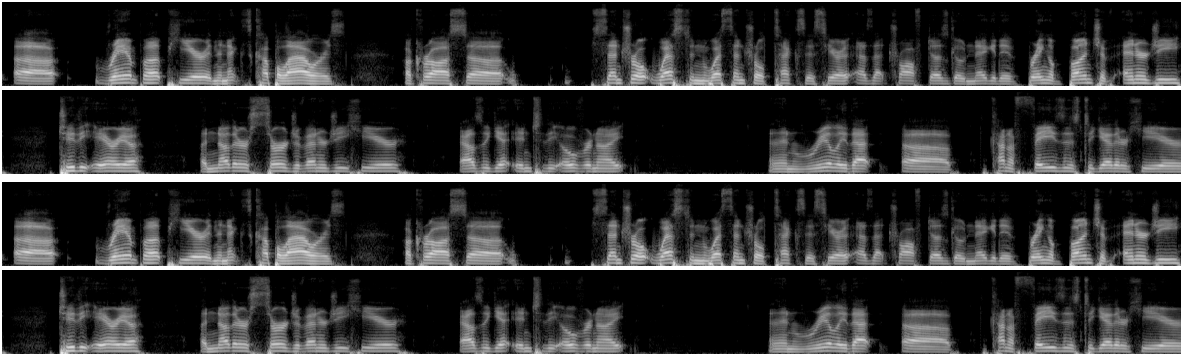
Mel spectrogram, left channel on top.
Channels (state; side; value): identical; both; correlation 1.00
